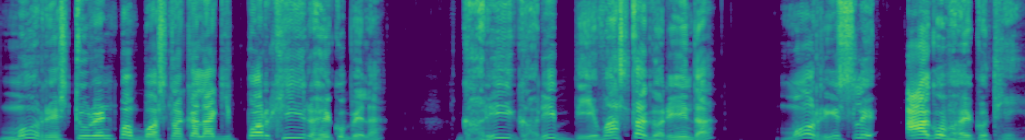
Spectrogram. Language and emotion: Nepali, angry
